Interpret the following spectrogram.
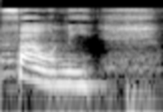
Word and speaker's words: Fani: un sentido contratado por Fanny se pronuncia fauni Willis para perseguir a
